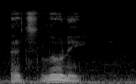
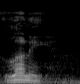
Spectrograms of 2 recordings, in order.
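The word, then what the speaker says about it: Lunney: That's Looney. Not Looney, I'm sorry, Lunny. Looks like Looney, but pronounced Lunny, okay?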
